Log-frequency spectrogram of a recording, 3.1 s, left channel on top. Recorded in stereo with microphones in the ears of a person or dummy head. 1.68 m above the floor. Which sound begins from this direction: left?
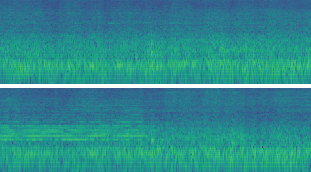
A thud, at 1.5 s.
